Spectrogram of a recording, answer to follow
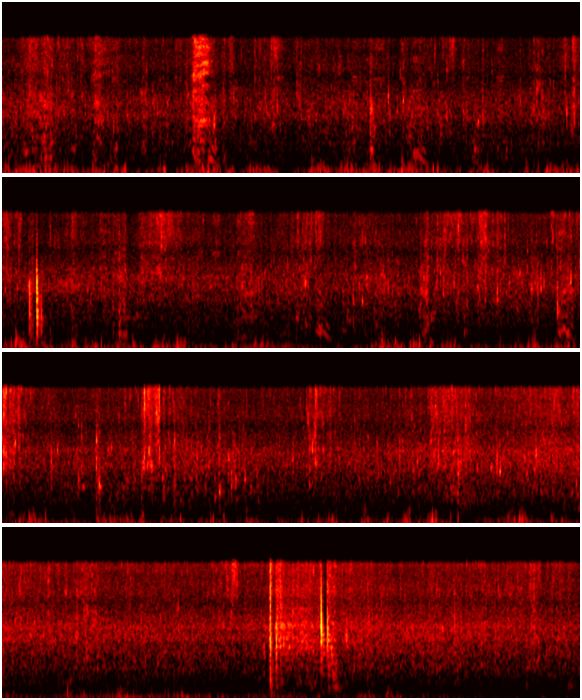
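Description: A wooden paddle working a small wooden boat along a river: uneven dips and splashes over a low rumble, with several sharp knocks spread through the stretch.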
